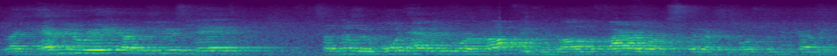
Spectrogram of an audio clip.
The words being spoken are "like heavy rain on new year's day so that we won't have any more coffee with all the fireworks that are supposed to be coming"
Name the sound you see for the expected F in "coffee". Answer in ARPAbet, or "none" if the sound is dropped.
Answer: P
